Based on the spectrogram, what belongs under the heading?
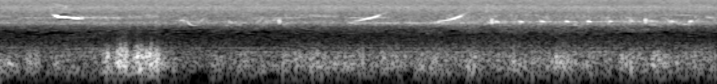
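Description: Small birds calling faintly: a short falling chirp, two quick rising whistled notes, and a rapid run of repeated high ticks near the end, over a low outdoor background hum. A brief low rumble sounds about a second in.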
